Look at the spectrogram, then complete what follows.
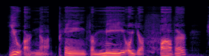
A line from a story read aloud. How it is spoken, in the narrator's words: she snapped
